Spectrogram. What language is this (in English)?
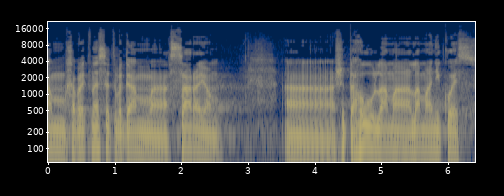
Hebrew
